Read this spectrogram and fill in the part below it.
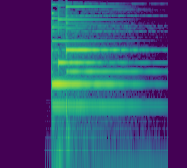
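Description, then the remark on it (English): A bright page-turn chime: two quick metallic strikes in close succession, ringing out clearly on their own and fading over about a second. “When you hear this sound, it's time to turn the page.”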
